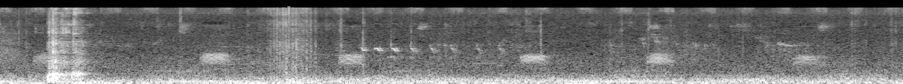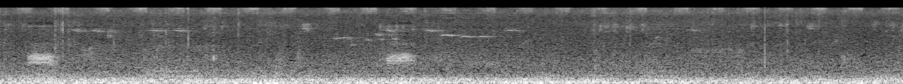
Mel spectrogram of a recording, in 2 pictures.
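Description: Birds calling outdoors: a short, harsh call repeated about every one to one and a half seconds, with a brief rapid run of ticking notes and faint high chirps in between, over steady low background noise.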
